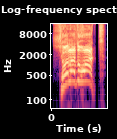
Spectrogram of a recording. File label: head right, fr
